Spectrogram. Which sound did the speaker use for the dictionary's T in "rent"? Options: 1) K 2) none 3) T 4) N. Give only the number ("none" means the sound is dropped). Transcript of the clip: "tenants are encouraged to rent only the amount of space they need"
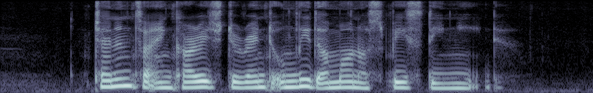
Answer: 3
